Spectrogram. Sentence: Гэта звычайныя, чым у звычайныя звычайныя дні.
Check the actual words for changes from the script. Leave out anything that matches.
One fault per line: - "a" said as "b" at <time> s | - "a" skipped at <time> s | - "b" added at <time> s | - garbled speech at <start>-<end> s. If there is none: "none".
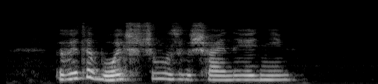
- "звычайныя" said as "больш" at 1.0 s
- "звычайныя" skipped at 2.6 s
